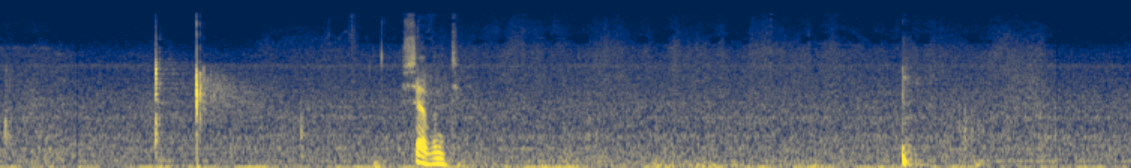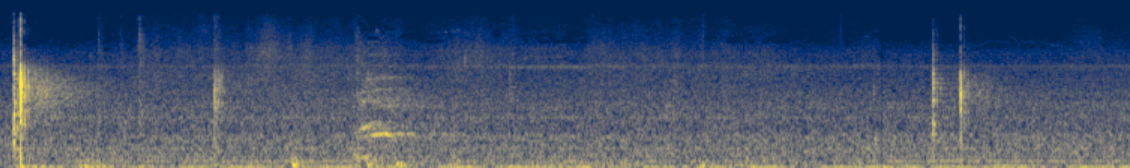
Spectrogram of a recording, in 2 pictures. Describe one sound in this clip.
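Snooker balls click sharply against each other.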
